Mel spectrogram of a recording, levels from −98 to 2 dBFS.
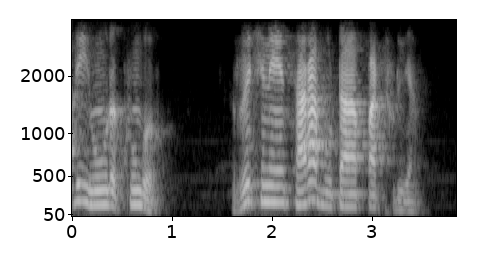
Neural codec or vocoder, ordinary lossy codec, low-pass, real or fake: none; Opus, 32 kbps; 3.6 kHz; real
